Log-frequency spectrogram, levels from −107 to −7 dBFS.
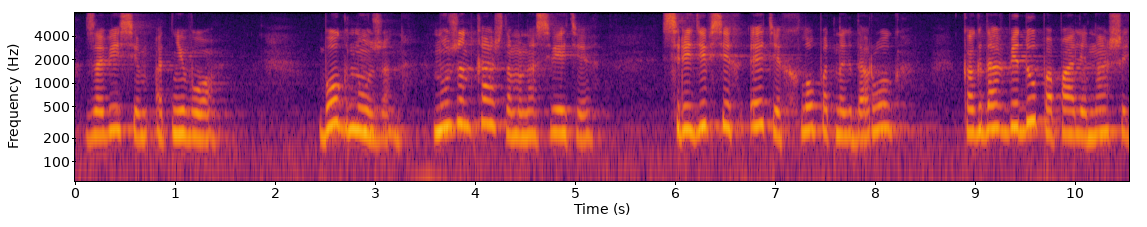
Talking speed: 110 wpm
